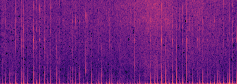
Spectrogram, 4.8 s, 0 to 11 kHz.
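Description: A solid, light wooden block with rough end grain is held over the mic and tapped and scratched with long nails and fingertips. About 34 quick, dull, low taps follow in a fast steady rhythm, each dying away almost at once. They grow a little louder toward the end over a faint scratchy hiss.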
